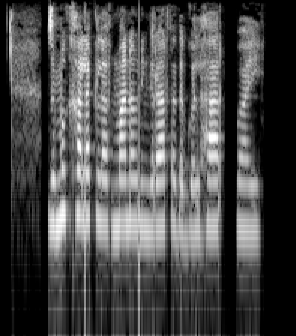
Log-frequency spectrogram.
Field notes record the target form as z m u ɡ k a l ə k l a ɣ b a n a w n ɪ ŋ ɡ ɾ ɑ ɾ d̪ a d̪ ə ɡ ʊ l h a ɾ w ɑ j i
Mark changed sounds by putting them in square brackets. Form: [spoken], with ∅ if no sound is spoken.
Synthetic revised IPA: z m u ɡ [x] a l ə k l a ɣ [m] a n a w n ɪ ŋ ɡ ɾ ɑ ɾ [t̪] a d̪ ə ɡ ʊ l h [ɑ] ɾ w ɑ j i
